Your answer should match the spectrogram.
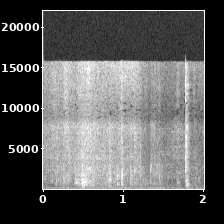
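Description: Faint rustling and a few soft knocks as camping gear is moved around on a blanket-covered table, over a faint steady low hum.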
